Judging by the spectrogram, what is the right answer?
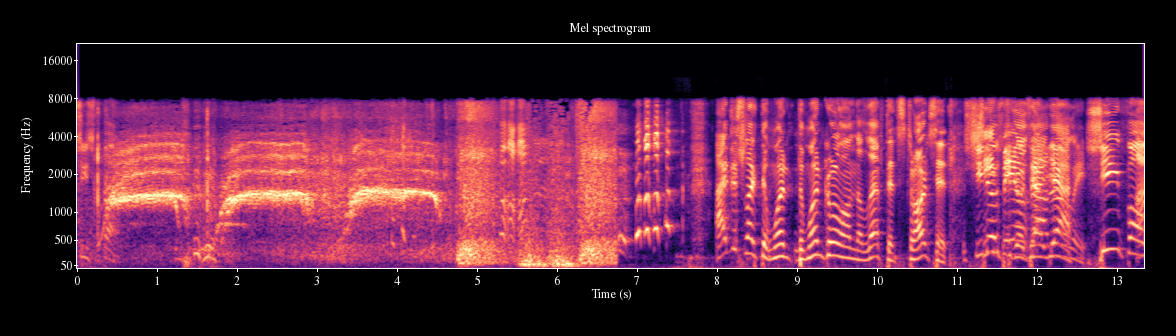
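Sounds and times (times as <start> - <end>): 
speech: 0.0 - 2.6, 8.0 - 13.3
woman screaming in long high-pitched wails: 0.4 - 4.6
laughter: 1.2 - 2.0, 3.6 - 4.5, 5.2 - 7.6.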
